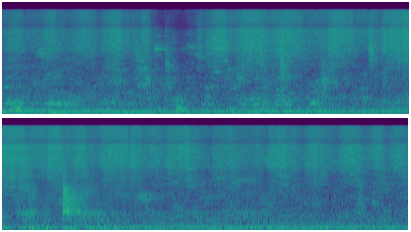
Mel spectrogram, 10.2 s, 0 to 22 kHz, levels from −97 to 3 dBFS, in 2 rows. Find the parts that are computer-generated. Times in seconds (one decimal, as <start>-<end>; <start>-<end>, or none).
5.2-6.9; 8.0-8.5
